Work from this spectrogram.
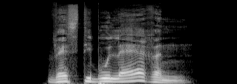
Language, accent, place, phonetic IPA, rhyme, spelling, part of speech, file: German, Germany, Berlin, [vɛstibuˈlɛːʁən], -ɛːʁən, vestibulären, adjective, De-vestibulären.ogg
- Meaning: inflection of vestibulär: 1. strong genitive masculine/neuter singular 2. weak/mixed genitive/dative all-gender singular 3. strong/weak/mixed accusative masculine singular 4. strong dative plural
